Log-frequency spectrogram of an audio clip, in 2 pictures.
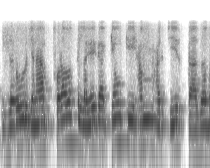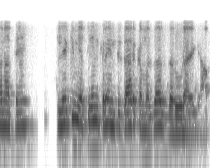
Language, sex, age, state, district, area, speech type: Urdu, male, 18-30, Uttar Pradesh, Balrampur, rural, conversation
